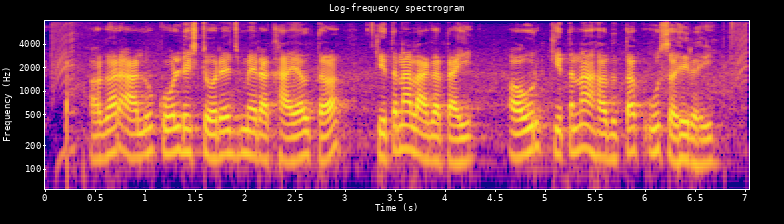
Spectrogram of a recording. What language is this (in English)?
Bhojpuri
